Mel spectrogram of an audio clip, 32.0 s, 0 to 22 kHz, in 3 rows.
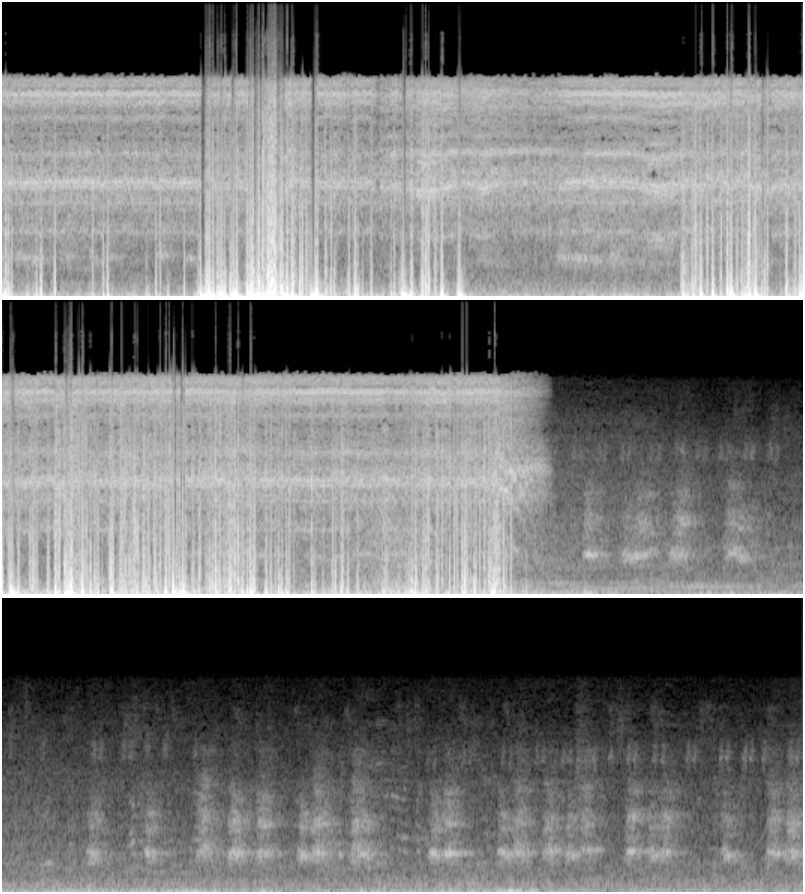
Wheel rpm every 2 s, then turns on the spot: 230, 230, 230, 230, 230, 230, 240, 230, 190, 0, 0, 0, 0, 0, 0, 0.
none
